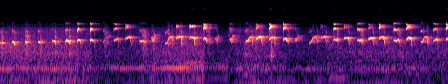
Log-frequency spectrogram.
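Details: Pet male cockatiel singing, typical of males that tap the perch and hold their wings in a heart shape: steady chattering whistles and squawky notes repeated several times a second throughout, with a faint low hum behind.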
